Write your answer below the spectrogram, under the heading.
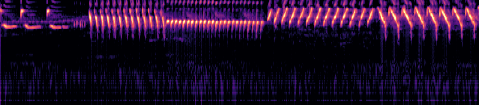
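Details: Canary, a young bird, singing to stimulate others: short whistled notes, then rapid buzzy trills, a long steady rolling trill, and fast repeated chattering phrases with descending sweeps, bright and high-pitched throughout.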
